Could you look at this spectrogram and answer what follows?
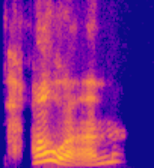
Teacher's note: So, for example, poem, we put the stress, the emphasis on the first syllable in that two-syllable word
